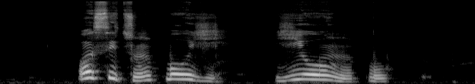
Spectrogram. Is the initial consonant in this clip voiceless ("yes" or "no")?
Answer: yes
